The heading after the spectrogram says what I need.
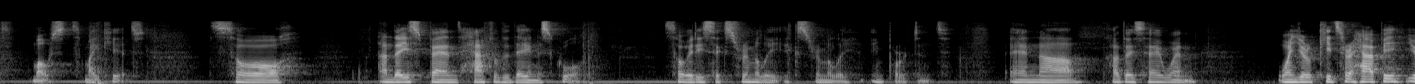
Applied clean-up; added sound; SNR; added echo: none; none; none; none.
